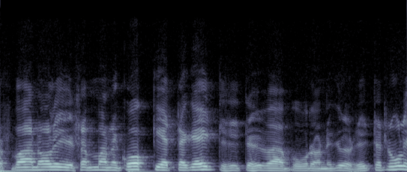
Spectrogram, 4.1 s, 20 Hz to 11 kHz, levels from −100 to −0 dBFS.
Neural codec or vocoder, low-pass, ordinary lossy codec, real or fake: none; 9.9 kHz; none; real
